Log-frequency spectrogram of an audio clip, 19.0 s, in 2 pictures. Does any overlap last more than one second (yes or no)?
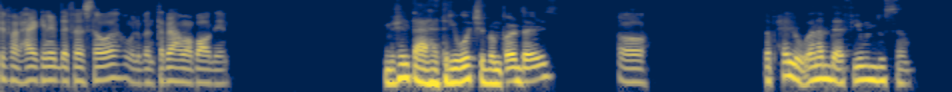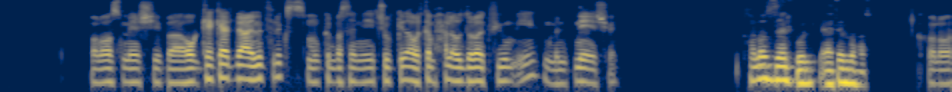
no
